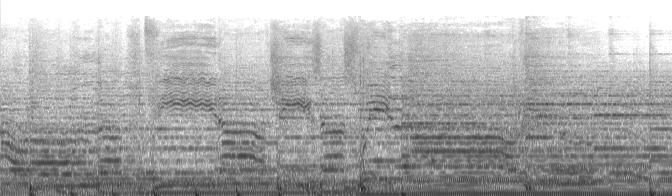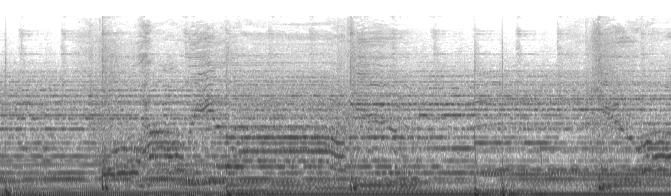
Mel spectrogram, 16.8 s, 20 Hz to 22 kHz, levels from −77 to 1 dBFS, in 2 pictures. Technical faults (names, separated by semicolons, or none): none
